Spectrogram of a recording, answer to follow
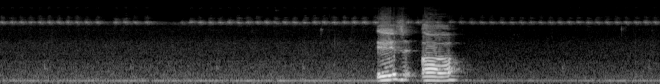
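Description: A steady, high-pitched pulsing trill of a chirping insect runs throughout over a low steady hum, briefly dropping out about a second and a half in. A man's voice speaks a word or two a little past the middle.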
